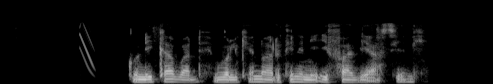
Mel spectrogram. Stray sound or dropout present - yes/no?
yes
